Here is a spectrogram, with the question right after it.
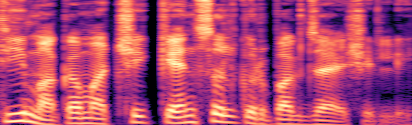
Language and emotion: Goan Konkani, neutral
